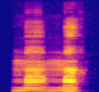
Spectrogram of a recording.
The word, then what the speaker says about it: mamá: Fíjate bien, son dos fonemas, son dos sílabas, ma y ma, ¿verdad? Pero veamos que en una de ellas lo decimos más fuerte, ¿verdad? Que es cuando terminamos, mamá, ¿verdad?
